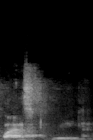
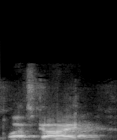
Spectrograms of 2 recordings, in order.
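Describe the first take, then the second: First: The name is said the commonly expected way. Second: The name is said the local way. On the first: This is how outsiders assume it is said. The speaker calls it wrong. "if you think it's pronounced Pulaski" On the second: This is how people from the county say it. The speaker calls it right. "folks from that county say Pulaski"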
